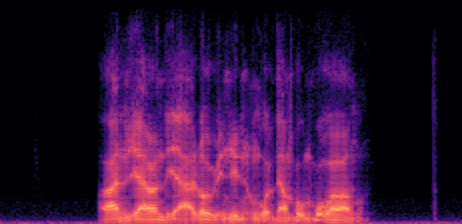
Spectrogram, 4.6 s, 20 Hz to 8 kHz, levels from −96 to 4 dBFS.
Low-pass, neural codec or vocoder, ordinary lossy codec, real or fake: 7.2 kHz; autoencoder, 22.05 kHz, a latent of 192 numbers a frame, VITS, trained on many speakers; Opus, 24 kbps; fake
